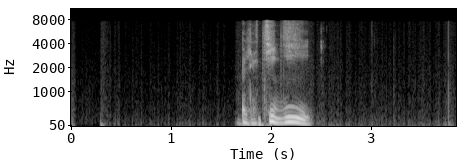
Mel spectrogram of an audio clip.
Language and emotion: Russian, angry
